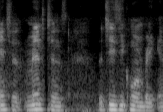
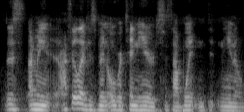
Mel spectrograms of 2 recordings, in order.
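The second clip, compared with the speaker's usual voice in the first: normal talking voice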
